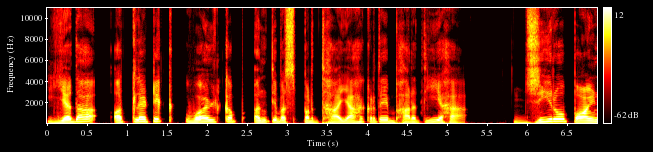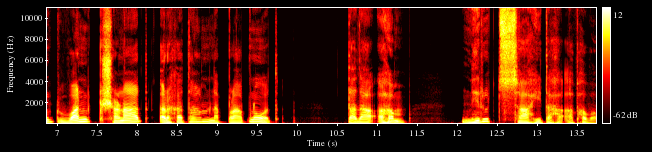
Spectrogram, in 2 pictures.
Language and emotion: Sanskrit, sad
